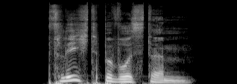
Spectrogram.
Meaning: strong dative masculine/neuter singular of pflichtbewusst
- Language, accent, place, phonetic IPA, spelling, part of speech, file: German, Germany, Berlin, [ˈp͡flɪçtbəˌvʊstəm], pflichtbewusstem, adjective, De-pflichtbewusstem.ogg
